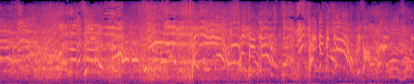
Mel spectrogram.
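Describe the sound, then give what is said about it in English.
A loud, agitated crowd protesting a plan to demolish public housing, outside the New Orleans City Council as police use pepper spray and tasers to control it: many voices shouting and talking over one another in a continuous, dense roar, with occasional raised cries and yells cutting through the din. “Police were using pepper spray and tasers to get control of the crowd outside of the New Orleans City Council.”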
